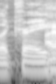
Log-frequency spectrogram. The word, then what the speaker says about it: Lecrae: All right, well, and that is Lecrae. Is what am I saying that right? – Yeah, Lecrae.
